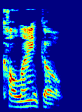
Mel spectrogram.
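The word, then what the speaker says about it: Kalanchoe: It's pronounced Calanqueo.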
